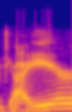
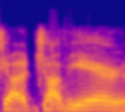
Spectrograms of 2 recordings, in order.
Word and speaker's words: Javier: I said I will what's her name jair or some he's like it's pronounced Javier I was like I don't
